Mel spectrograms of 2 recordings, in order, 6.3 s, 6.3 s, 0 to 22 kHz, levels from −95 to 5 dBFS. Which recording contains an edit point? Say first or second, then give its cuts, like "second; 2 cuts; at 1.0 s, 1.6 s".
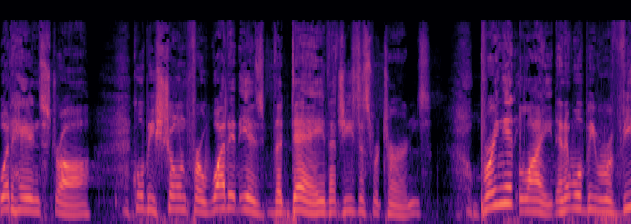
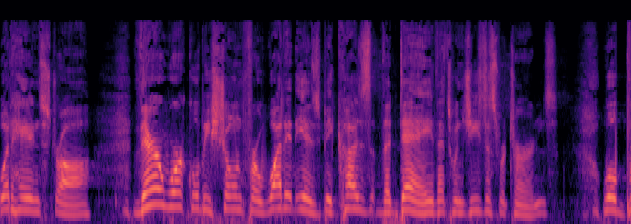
first; 5 cuts; at 1.3 s, 2.7 s, 3.4 s, 4.7 s, 5.2 s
